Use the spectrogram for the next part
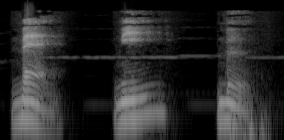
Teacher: Mim dudakların Biraz iç kısımlarını birbirlerine hafifçe kapamak suretiyle çıkar daima ince ve genizden gelen bir sesle okunur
